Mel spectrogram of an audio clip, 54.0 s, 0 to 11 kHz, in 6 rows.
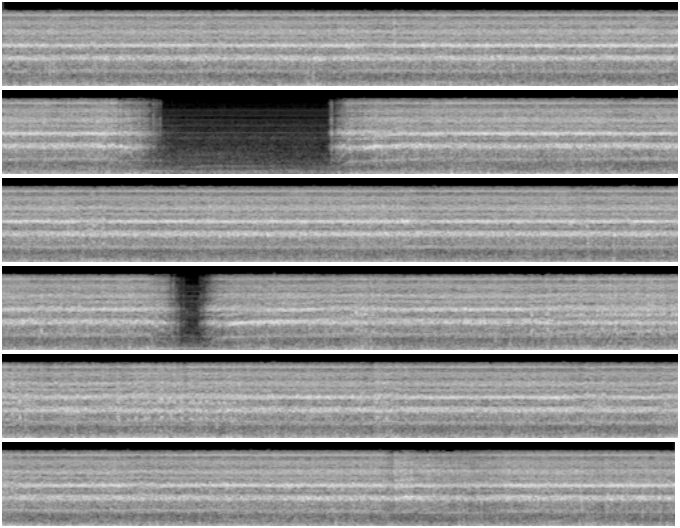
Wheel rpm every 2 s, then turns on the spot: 160, 160, 160, 160, 160, 60, 20, 150, 160, 160, 160, 160, 160, 160, 110, 140, 160, 160, 160, 160, 160, 160, 160, 160, 160, 160, 160.
none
